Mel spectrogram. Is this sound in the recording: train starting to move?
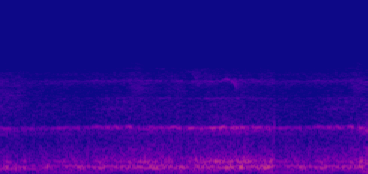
yes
